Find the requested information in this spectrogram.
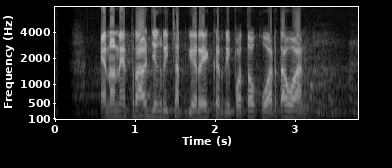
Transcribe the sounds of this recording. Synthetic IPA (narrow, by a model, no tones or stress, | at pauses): ʔɛnɔnɛt̪ɾald͡ʒɨŋrit͡ʃart̪̚ɡəɾɛkɨrdipɔt̪ɔkuwart̪awan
